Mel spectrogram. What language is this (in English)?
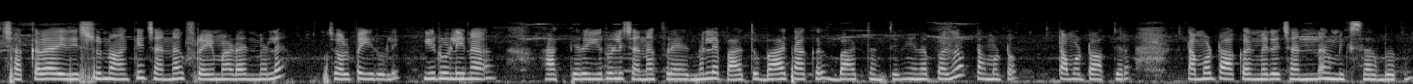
Kannada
